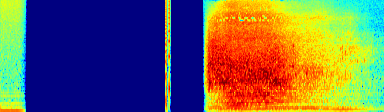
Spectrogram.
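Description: A truck's tires screeching in the Digimon Story Cyber Sleuth: Complete Edition video game: after a brief sound, near silence and a short click, a loud sustained skid bursts in and slowly fades, alone with no voices.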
